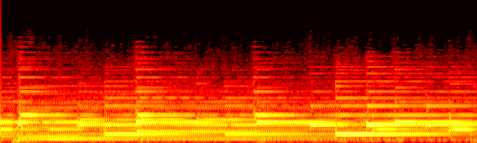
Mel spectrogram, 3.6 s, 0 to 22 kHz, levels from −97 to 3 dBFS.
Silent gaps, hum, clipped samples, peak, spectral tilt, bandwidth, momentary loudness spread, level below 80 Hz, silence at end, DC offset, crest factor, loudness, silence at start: none; none; under 0.1%; -4 dBFS; -10.5 dB/octave; 5 kHz; 6 LU; -50 dBFS; 0 s; under 0.1%; 14 dB; -18 LUFS; 0 s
